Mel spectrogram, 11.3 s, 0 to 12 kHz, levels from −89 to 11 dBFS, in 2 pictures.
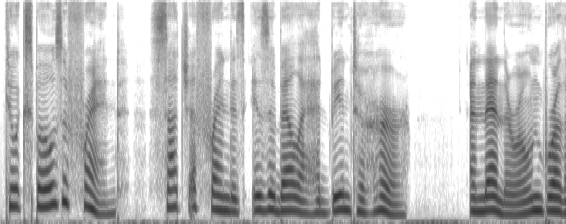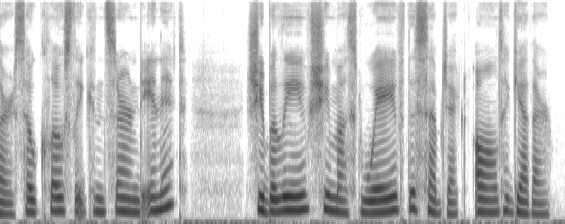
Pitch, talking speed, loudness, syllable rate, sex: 200 Hz, 160 wpm, -18 LUFS, 5.0 syllables/s, female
